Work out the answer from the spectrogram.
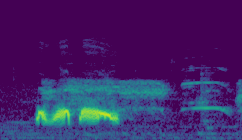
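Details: Spotted dove used as a decoy, calling to stimulate wild birds: a single loud low coo phrase, short wavering note then a drawn-out rolling one, followed by a faint thin whistle.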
